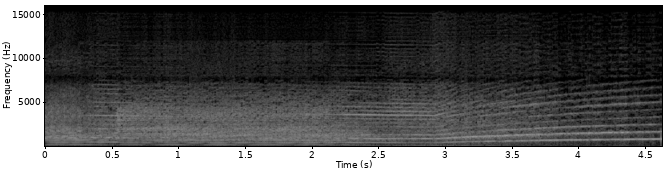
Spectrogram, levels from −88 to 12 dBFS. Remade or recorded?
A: recorded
